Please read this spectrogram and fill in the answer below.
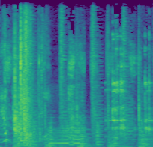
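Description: Music with sustained string-like tones, over which come repeated short thunks in rhythm, a kitchen knife chopping carrots on a cutting board.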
